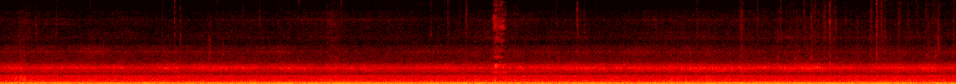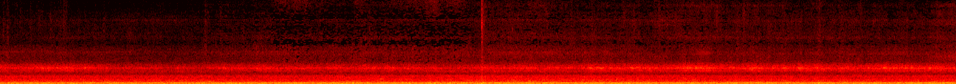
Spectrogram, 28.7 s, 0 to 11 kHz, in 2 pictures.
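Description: Steady running noise of an N700S Shinkansen at speed, heard from inside the passenger cabin: a deep, even rumble of wheels on rail with a fainter hiss above it.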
